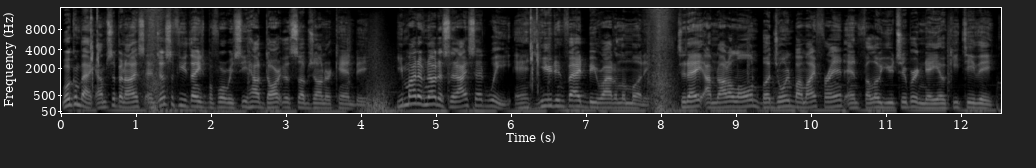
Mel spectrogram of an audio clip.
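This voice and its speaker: A man's voice: medium pitch, fairly quick, background noise. A man hosting a video commentary, narrating in an informal, slangy, conversational way. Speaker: YouTube host.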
